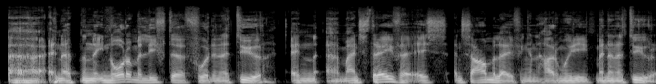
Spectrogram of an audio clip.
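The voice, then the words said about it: South African accent in Dutch. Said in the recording (Dutch): “ik ben opgegroeid in Zuid-Afrika. Dat horen mensen misschien eh, aan, het accent.”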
